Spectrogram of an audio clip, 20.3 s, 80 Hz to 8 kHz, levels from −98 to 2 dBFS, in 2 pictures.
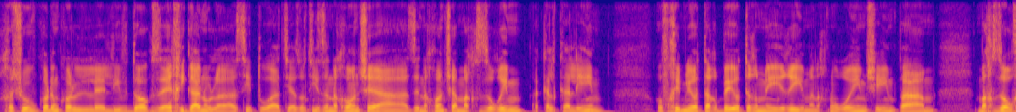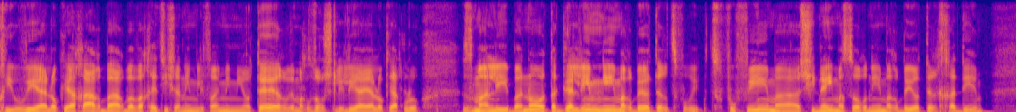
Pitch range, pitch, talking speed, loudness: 100-120 Hz, 110 Hz, 150 wpm, -23 LUFS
